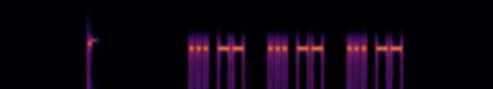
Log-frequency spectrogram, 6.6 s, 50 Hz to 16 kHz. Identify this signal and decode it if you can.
Morse code, heard as a keyed tone, about 25 wpm, 700 Hz. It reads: SM SM SM
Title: Multi-letter Phonemes Repeated 3x 25wpm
